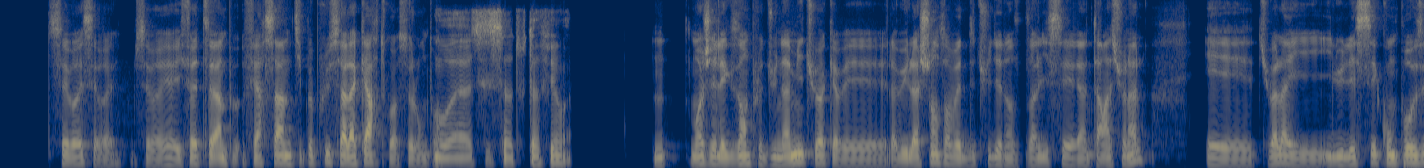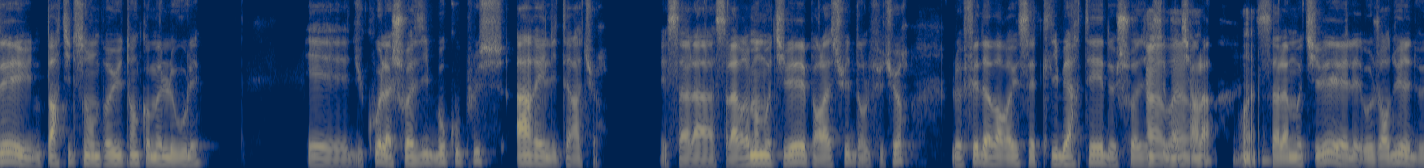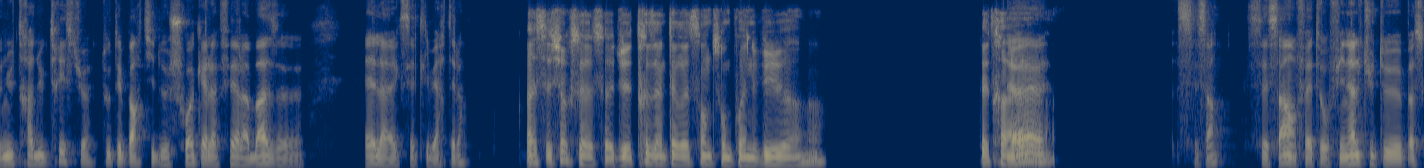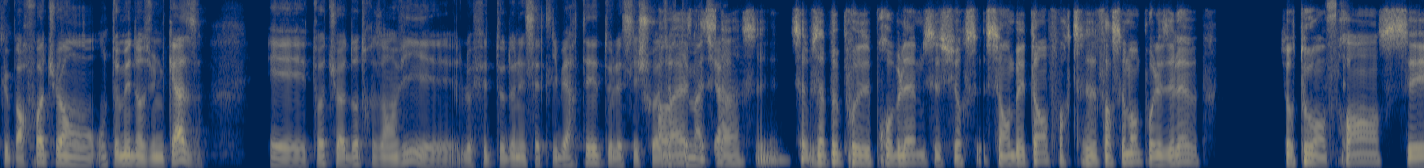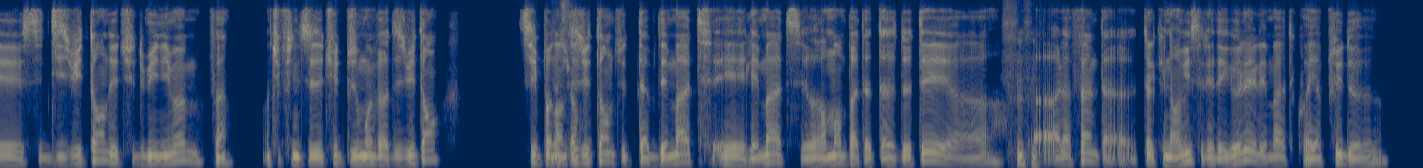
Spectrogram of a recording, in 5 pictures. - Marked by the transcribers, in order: other background noise; chuckle
- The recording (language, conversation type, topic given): French, unstructured, Faut-il donner plus de liberté aux élèves dans leurs choix d’études ?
